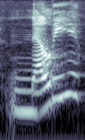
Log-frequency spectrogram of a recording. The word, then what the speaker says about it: Nuell: Elizabeth Marie Nelly, they had a phonetic pronunciation, that's how they said, but it's spelled N U E L L. So, I'm just going to say Elizabeth Nelly.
